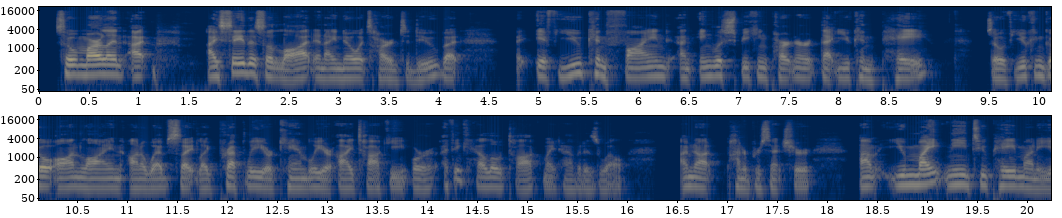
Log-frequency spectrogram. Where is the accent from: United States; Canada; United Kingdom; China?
Canada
